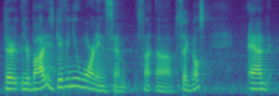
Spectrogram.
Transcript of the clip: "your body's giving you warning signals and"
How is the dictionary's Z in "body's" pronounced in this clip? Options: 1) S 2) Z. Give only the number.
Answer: 2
